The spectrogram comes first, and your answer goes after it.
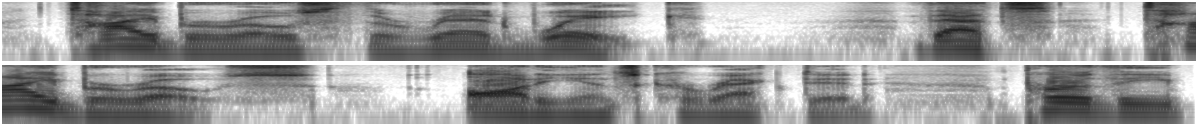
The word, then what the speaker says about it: Tyberos: The chapter master, Tyberos the Red Wake, that's Tyberos, audience corrected, per the pronunciation frustration on the cryo-vault video, wields twin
